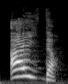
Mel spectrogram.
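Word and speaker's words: 間: milieu l'antre quelque chose quand il sera tout seul il se prononcera aida d'accord eide mais on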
